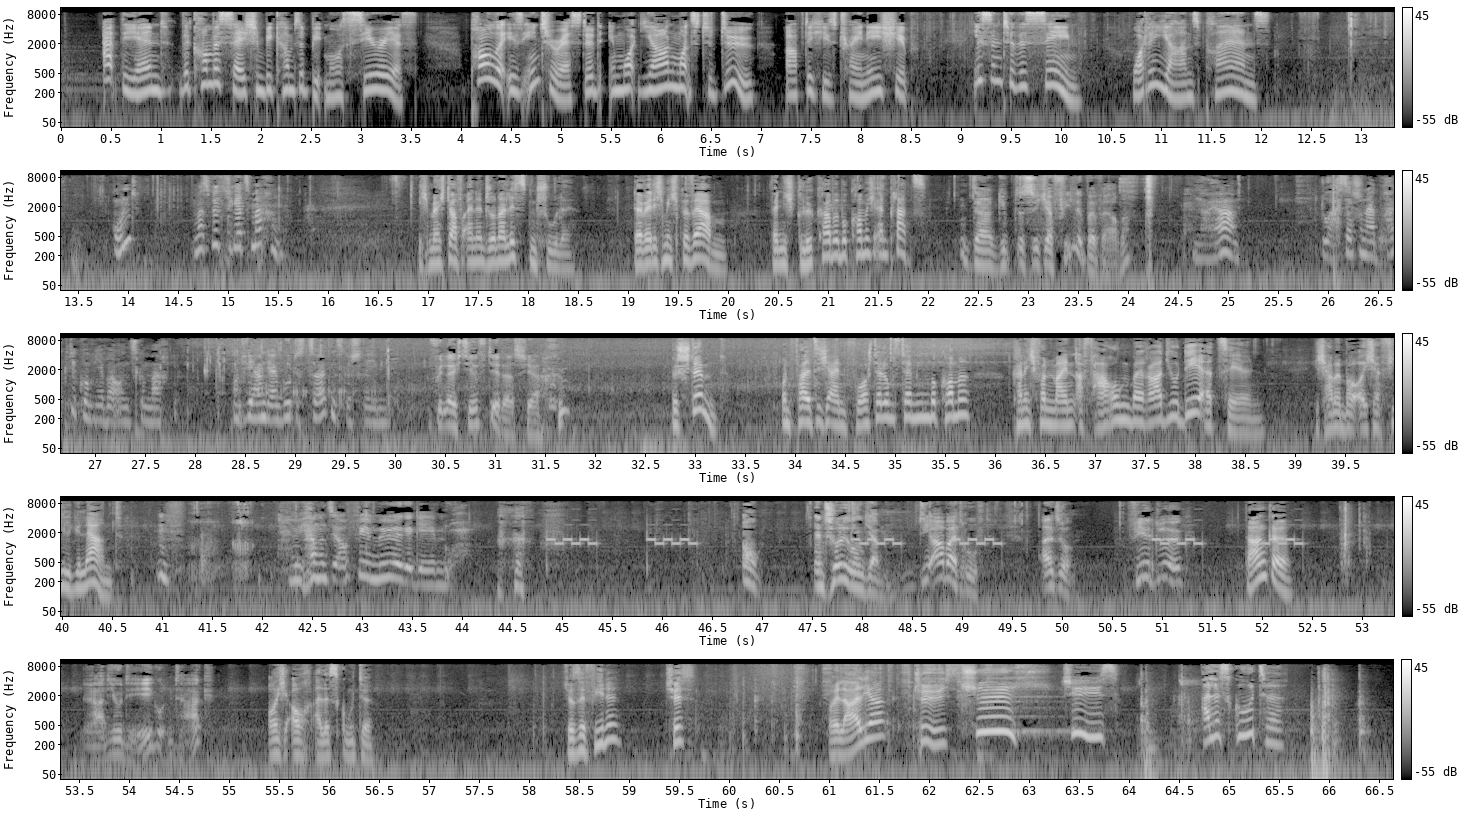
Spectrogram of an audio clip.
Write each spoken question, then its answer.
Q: What are Jan's plans?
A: Jan wants to go to a school for journalists.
